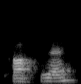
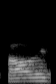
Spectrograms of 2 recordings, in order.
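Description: First: Said in the usual way. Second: "Kahve" without the h, kave; dropped h in "Kahve"; misspelt form. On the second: Shown as a demonstration. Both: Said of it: "Kahve değil".

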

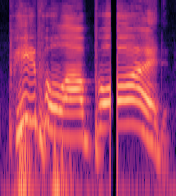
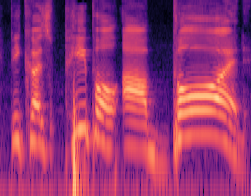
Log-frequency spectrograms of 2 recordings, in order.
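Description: First: Higher and louder, slow and hammered; enraged repeat, drawn out; slow furious shout. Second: Louder, slower, leaning on bored; slow loud rant line; loud slow declaration. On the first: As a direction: yell each word of people are bored. Rant peak repeat. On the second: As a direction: hammer home that people are bored. Rant building. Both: Real, not acted.

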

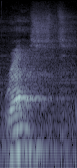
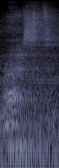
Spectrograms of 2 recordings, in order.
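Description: First: Said in the usual way. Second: Rest whispered, barely voiced. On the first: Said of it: "preacher repeating word". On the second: Shown as a demonstration. Preacher whispering Rest to his congregation. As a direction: breathe the word Rest. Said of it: "preacher repeating word softly".

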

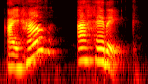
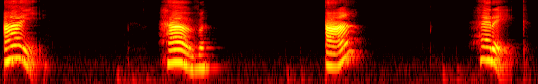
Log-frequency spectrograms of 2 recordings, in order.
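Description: First: "I have a headache." read smoothly in one breath. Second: Slow, one word at a time with long pauses; teacher drilling each word slowly. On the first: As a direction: run the words together without pausing. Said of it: "Vamos a decir esta oración de corrido". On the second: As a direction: space out "I have a headache." word by word. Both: Shown as a demonstration.

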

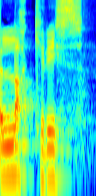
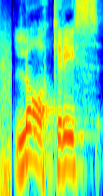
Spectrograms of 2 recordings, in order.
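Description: First: "lakrits" with a short first A; variant pronunciation. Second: "Lakrits" with a long, drawn first A; variant pronunciation. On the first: Host offers rival pronunciations, short-A "lakrits". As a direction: say "lakrits" as lack-riss, slowly. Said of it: "Det heter lakrits". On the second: Host offers rival pronunciations, long-A "Lakrits". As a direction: say "Lakrits" as laak-ris, slowly. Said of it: "Lakrits eller lakrits?". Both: Shown as a demonstration.

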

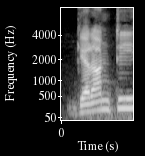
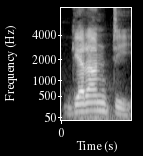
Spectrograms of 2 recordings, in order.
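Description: Both takes have the same delivery.

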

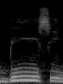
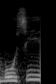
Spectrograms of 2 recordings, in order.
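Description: First: "busy" pronounced BIZ-ee; correct "busy" vowel. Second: "boozy" with an oo first vowel; misread "busy". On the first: Teacher shows learners the reading, "busy" as biz-ee. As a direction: say "busy" with an i sound in the first syllable. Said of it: "อันนี้อ่านว่า busy". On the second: Teacher warns learners of a misreading, "boozy" with oo. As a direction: say "boozy" as BOO-zee, the mistake to avoid. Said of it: "ไม่เอา boozy นะ". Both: Shown as a demonstration.

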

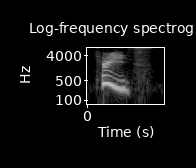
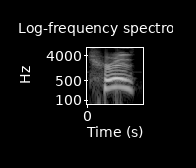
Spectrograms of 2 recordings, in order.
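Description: First: Trees with a long "ee"; mispronounced name ending. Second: Tris with a short vowel, as in Demetrius's proper ending; correct name ending. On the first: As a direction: stretch the vowel in Trees, rhyming with "please". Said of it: "I pronounce it as Trees". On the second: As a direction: say Tris short, not like "trees". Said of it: "It's like Tris, but". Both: Shown as a demonstration.

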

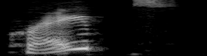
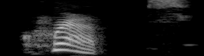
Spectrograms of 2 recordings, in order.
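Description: First: "Crepes" said with a long a, like "krayps", rising; puzzled mispronunciation. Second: "Crepes" said with a short e, like "krepps"; French-style pronunciation. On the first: Dog repeats an unknown food, "Crepes" as rising "krayps". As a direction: echo "Crepes" as a questioning "krayps", like grapes. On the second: Bulldog names the smell for his friend, "Crepes" as falling "krepps". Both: Acted. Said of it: "I repeat".

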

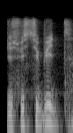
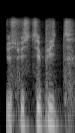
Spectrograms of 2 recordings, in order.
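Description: No difference in how they are said.

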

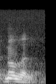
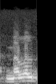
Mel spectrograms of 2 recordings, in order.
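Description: First: "Nawal" with a rounded o in the first syllable; corrected pronunciation. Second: "Nawal" with an open a in the first syllable; rejected pronunciation. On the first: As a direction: say "Nawal" as NO-val. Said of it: "Not Nawal, but Nawal". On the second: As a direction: say "Nawal" as NA-val. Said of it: "Not Nawal". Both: Shown as a demonstration.

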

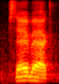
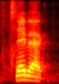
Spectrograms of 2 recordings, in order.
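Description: First: Raised-voice warning. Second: Loud, higher warning yell; warning shout. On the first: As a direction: warn it away, louder. Warding off an attacker. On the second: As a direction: shout the attacker away. Warding off an attacker, louder. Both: Real, not acted.

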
